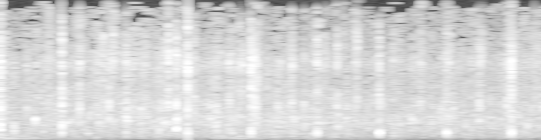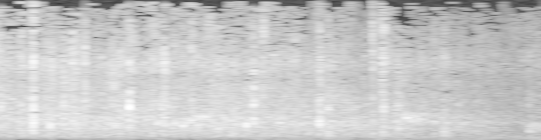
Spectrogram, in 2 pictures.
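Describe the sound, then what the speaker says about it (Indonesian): An audience claps at a motivational talk after a speaker praises Indonesia, steady moderate applause with a few sharp nearby claps, fading slightly toward the end. "Tepuk tangan buat Indonesia."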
